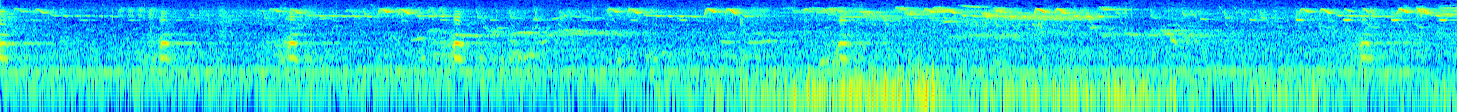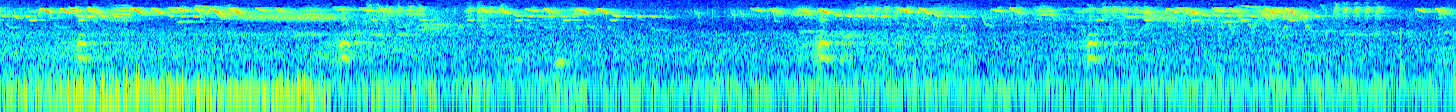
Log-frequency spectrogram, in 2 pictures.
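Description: Geese honking now and then, short single calls a few seconds apart, over the continuous chirping of small songbirds. Gusts of wind rumble on the microphone twice.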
